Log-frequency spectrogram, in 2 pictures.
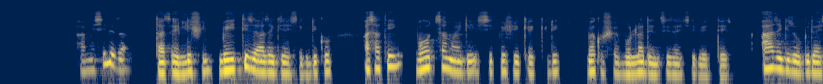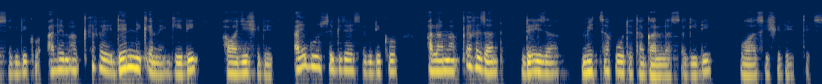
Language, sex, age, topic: Gamo, male, 25-35, agriculture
